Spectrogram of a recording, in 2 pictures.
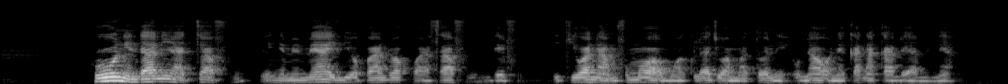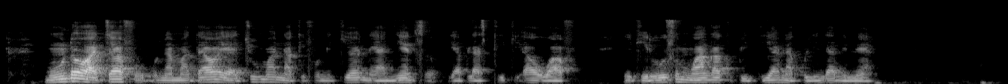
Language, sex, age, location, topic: Swahili, male, 50+, Nairobi, agriculture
